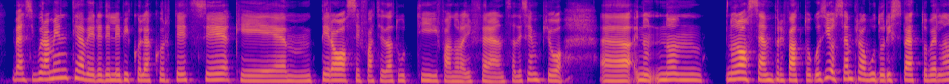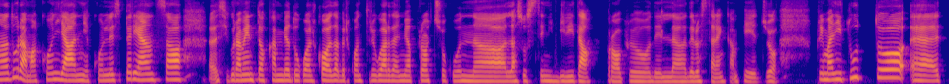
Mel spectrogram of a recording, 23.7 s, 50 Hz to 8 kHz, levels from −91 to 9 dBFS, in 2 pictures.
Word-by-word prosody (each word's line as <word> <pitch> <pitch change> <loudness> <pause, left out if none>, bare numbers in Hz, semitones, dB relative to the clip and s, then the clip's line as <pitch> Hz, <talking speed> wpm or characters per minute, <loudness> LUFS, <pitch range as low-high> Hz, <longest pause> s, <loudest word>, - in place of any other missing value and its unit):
Beh, 215 -1 +2
sicuramente 250 +6 0
avere 200 -5 +1
delle 195 +1 -1
piccole 195 -1 -3
accortezze 205 +2 -1
che, 175 -3 -1
mhmm, 175 0 -6
però 195 0 +4
se 190 0 -3
fatte 175 +1 -7
da 170 0 -1
tutti 185 0 -6
fanno 160 -1 -4
la 155 - -2
differenza. 160 0 -2
Ad 170 - -7
esempio, 195 -4 -3 0.5
ehm, 175 0 +4
no 200 -2 0 0.3
no 205 -2 -3 0.2
non 225 +2 -1
ho 245 - +10
sempre 205 -3 +2
fatto 195 0 +2
così, 205 +9 -1
ho 255 - +2
sempre 230 +1 -1
avuto 205 -1 -1
rispetto 195 0 0
per 195 +1 -2
la 200 - -3
natura, 225 +8 +3
ma 175 +1 -2
con 215 0 -6
gli 225 0 -2
anni 190 0 +6
e 175 - -9
con 185 0 -9
l'esperienza, 210 +2 +3 0.3
ehm, - - -3
sicuramente 195 +2 +1
ho 190 - -3
cambiato 190 -1 -2
qualcosa 185 0 +1
per 185 -1 -7
quanto 185 -1 -7
riguarda 185 -1 0
il 175 - -5
mio 180 -1 -1
approccio 180 +1 -5
con 175 +1 -4
la 165 -1 +3
la 165 +1 0
sostenibilità, 165 -2 -1
proprio 160 0 -3
del 155 0 -3
dello 160 0 -2
stare 160 -2 -3
in 155 - -7
campeggio. 155 0 -6 0.5
Prima 220 -1 +2
di 225 0 0
tutto, 285 +1 +5
ehm, 185 -2 +3
190 Hz, 165 wpm, -24 LUFS, 175-205 Hz, 0.5 s, ho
